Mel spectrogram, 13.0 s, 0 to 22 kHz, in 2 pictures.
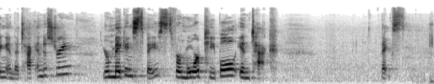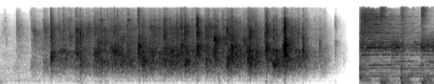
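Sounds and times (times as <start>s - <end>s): audience applauding: 6.8s - 11.7s.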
